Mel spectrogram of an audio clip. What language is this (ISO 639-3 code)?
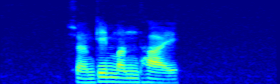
yue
